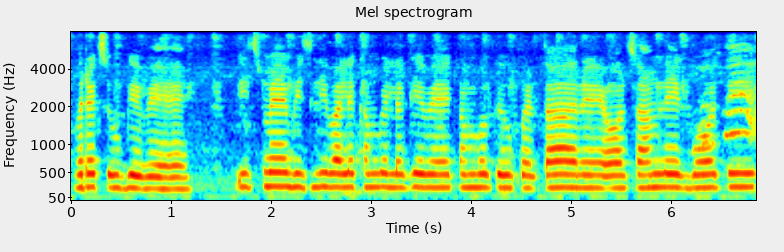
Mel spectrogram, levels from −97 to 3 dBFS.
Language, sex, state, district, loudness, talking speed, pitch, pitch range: Hindi, female, Rajasthan, Bikaner, -14 LUFS, 200 wpm, 235 Hz, 230-240 Hz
